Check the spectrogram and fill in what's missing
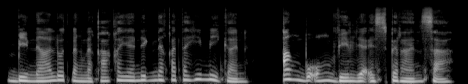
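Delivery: plain reading voice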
